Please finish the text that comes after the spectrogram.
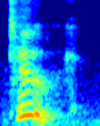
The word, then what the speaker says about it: toque: It was like, no, toque. One syllable.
